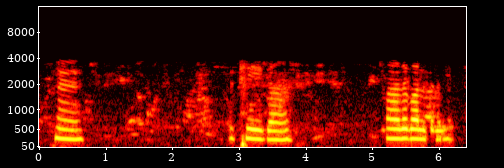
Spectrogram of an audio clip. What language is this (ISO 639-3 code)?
pan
